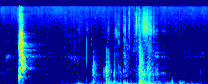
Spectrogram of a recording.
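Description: A brief shout, then hands and feet thudding and scuffing on a tumbling mat as a gymnast skips into a cartwheel and lands, loudest about three seconds in.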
